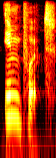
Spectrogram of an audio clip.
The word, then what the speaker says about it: input: Next up, we have the word input. Okay, give me a short I instead of in. Input. It's in. Input. Input. There you go. Good short I sound.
